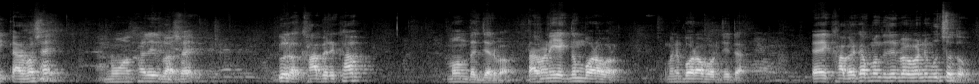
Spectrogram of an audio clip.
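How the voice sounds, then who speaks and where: Bangladeshi man teaching chemistry, echoey room. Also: on the high side. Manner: asks students questions and repeats key terms. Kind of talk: classroom lecture.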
